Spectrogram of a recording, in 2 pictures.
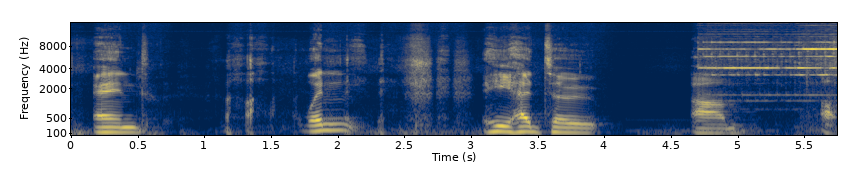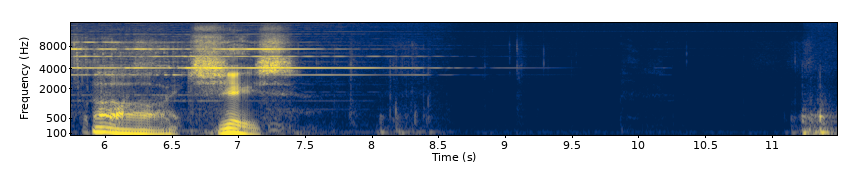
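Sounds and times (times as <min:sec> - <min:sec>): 
speech: 0:00.2 - 0:04.0, 0:04.7 - 0:05.1, 0:05.8 - 0:07.4
short electronic phone alert chime: 0:04.7 - 0:08.6.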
